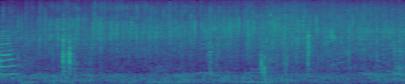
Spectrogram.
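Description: Korean dumplings sizzling steadily as they pan-fry in a grill pan over a campfire, with a few sharp ticks through the hiss.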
